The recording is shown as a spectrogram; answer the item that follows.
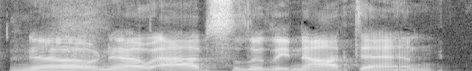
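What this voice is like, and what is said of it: Imitates another person's voice. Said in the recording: “was that Graver impression ... spot on”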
